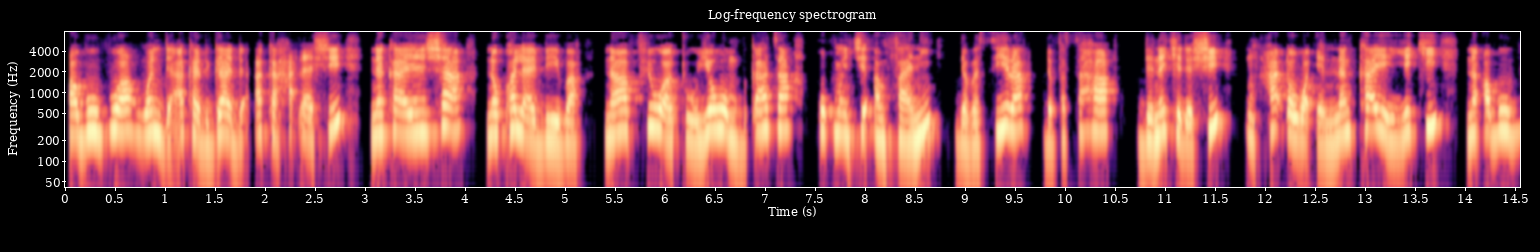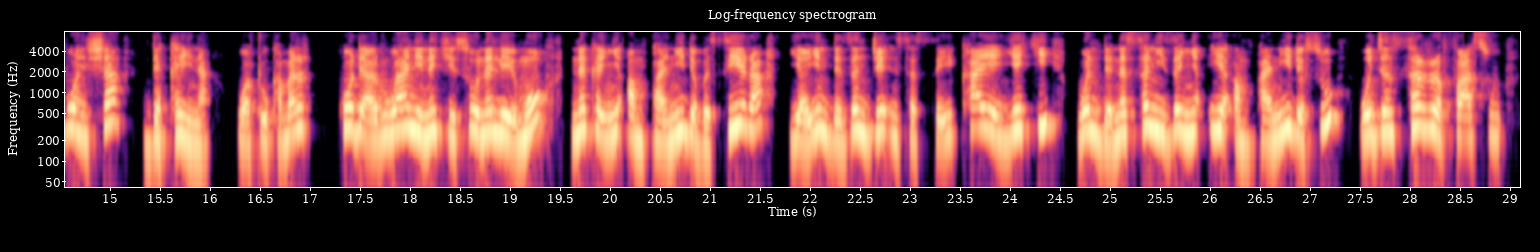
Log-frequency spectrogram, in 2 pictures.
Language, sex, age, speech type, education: Hausa, male, 15-29, spontaneous, primary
